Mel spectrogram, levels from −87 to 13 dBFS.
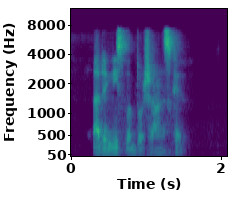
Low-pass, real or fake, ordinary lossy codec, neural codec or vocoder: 7.2 kHz; fake; Opus, 64 kbps; codec, 16 kHz, 0.8 kbps, ZipCodec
